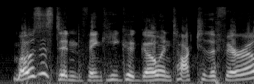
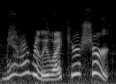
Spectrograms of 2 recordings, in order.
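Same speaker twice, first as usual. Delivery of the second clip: much higher, fast and bright passing compliment; cheery compliment; 10 semitones higher, faster than usual. Retold or imitated. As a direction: toss it off cheerfully to a stranger. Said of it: "walking by somebody and like".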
